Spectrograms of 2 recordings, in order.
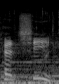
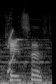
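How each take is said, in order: First: The name is run together, ending in 'chee'. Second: The name is said as two words, ending in 'sith'. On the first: This is the newer, more accurate way of saying it. "This is a cute pronunciation, too" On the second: This is the familiar, older way of saying it. "I instinctively still go to Kate Sith because I'm that's what I grew up with"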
